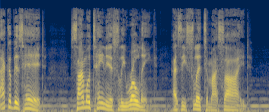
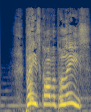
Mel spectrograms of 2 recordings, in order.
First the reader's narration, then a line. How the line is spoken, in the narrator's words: screamed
